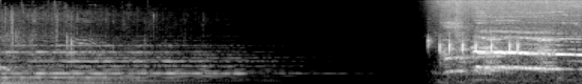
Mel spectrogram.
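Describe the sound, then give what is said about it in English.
A rooster crows loudly after a sustained, fading musical tone and a brief silence, its strained call cutting in sharply near the end. “Oh, I hear a rooster.”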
